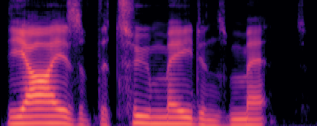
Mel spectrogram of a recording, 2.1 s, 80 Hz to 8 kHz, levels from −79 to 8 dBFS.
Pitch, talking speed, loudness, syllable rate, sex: 140 Hz, 200 wpm, -19 LUFS, 4.5 syllables/s, male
